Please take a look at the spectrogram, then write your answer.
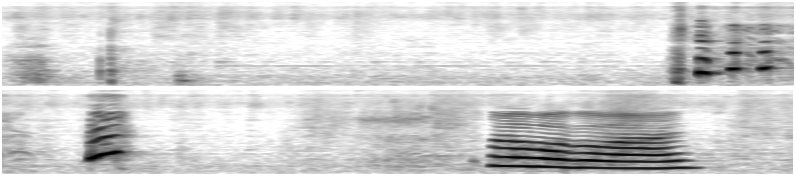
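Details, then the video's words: Two cat brothers fighting on a lap indoors: brief harmonic yelps, then a sustained, slightly wavering low yowl lasting about a second, with quiet speech and household noise in the background. "Two cute cat brother fighting on my lap"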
